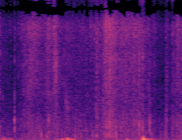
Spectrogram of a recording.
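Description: Footsteps through tall grass and weeds: three steps, the last the loudest, with leaves and stems rustling against the walker.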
